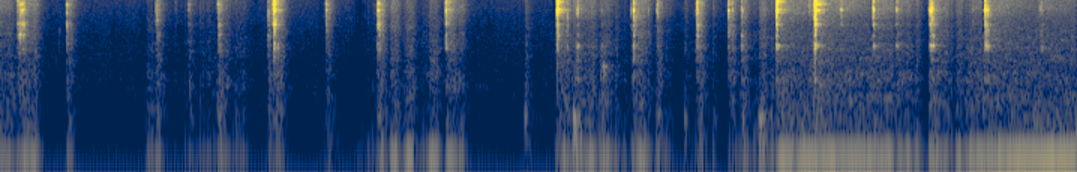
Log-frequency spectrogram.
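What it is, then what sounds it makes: Steel adjustable wrench being worked. A hand-sized, solid chrome-plated steel adjustable wrench is held in both hands over a red bandana while fingers turn the worm screw and slide the jaw. The result is quiet, irregular metallic clicks with a bright, short tick and almost no ring. The clicks come sparse at first, then grow denser and a little louder over a low hum.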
